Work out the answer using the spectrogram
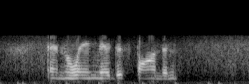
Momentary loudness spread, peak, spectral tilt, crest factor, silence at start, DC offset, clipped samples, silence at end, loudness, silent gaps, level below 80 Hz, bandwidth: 20 LU; -6 dBFS; -6.5 dB/octave; 14 dB; 0.05 s; under 0.1%; under 0.1%; 0 s; -17 LUFS; none; -52 dBFS; 4 kHz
